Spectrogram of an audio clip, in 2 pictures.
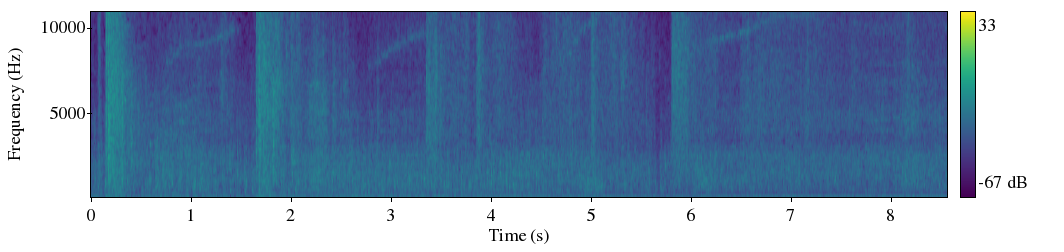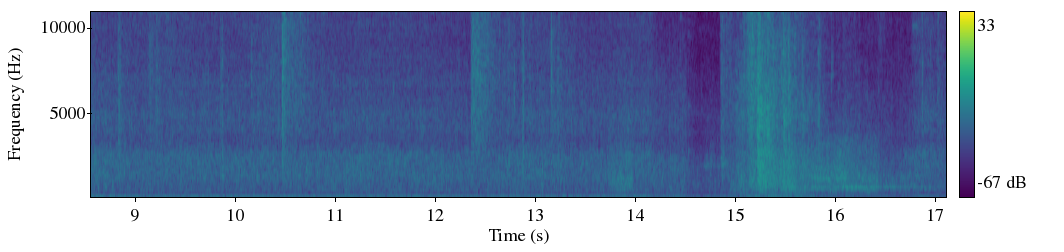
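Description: A heavy truck engine rumbles steadily as the truck drives over rough ground.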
